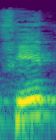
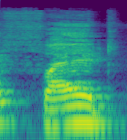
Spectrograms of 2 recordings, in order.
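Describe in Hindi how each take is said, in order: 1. स्वर 'bed' वाले जैसा सुनाई देता है। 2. स्वर 'bad' वाले जैसा सुनाई देता है। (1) "फेट नहीं पढ़ेंगे" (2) "इसको पढ़ेंगे फैट"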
